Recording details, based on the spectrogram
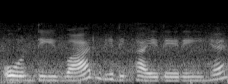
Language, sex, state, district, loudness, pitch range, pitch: Hindi, female, Punjab, Pathankot, -16 LUFS, 180-205 Hz, 195 Hz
